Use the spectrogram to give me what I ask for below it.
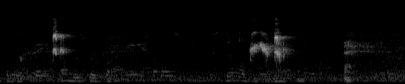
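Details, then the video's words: Pet parrot at home giving a few short, bright chirping and whistled notes with harmonic overtones, clustered in two brief bursts about two seconds apart, separated by quiet room background. "Sammy sings!"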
